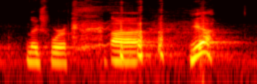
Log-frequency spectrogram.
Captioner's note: chuckling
